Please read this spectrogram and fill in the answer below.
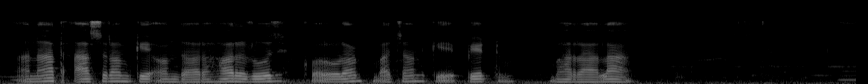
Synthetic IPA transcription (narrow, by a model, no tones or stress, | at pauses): ə̰nat̪ʰasɾəmkeʔənd̪əɾɦʌɾːod͡ʒkə̰ɾoɽənba̰t͡ʃənkḛpeʈbʱəɾala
